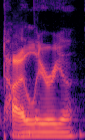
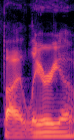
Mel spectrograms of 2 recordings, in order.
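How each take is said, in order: First: The word begins with a plain 't' sound. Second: The word begins with a 'th' sound. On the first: Other people say it this way. "I've heard others say it like tyleria" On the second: The speaker follows the spelling. "I say thyleria because it's spelled with a T H"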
